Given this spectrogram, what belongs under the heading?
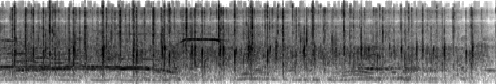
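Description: An audience at a Superman Day guest panel at Warner Bros. Studios claps and cheers, a dense burst of applause with whoops and shouts that tapers slightly over several seconds.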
